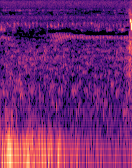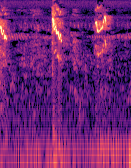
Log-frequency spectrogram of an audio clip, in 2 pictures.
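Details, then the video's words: Common iora song meant to stimulate other birds to sing: three sharp, high, down-slurred whistles spaced about a second apart, the last more rounded and looping, with a quiet background. "Kecial Kuning Ini Merangsang Buyi Burung Lain Agar Ikut Gacor"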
